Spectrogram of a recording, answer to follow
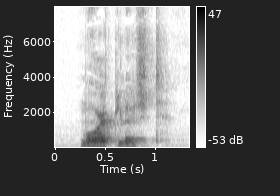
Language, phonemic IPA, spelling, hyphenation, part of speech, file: Dutch, /ˈmoːrt.lʏst/, moordlust, moord‧lust, noun, Nl-moordlust.ogg
- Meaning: bloodlust, a desire to murder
